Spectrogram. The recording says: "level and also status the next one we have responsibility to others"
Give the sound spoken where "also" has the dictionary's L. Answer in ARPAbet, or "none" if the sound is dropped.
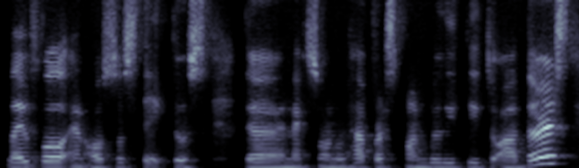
L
